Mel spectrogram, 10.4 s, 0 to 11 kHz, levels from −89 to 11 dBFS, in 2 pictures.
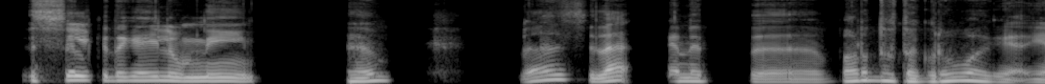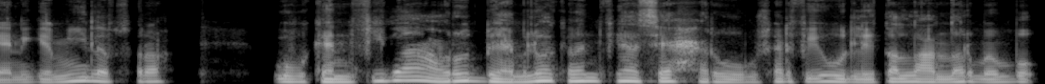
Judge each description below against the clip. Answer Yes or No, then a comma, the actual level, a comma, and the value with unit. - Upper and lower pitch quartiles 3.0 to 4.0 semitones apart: No, average, 4.4 semitones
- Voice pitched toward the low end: Yes, low, 125 Hz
